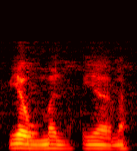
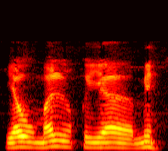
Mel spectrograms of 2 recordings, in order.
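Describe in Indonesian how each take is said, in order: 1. Vokal akhirnya adalah bunyi a yang terbuka. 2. Vokal akhirnya condong ke bunyi i.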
